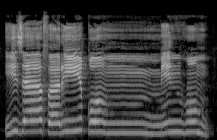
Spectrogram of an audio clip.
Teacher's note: یا دیکھیں اِذَا فَرِيقٌ، قوف کے پر تنوین ہے، تنوین کے بعد جو ہے میم آ رہا ہے، اور میم جو ہے حروف یرملون میں سے ہے، تو یہاں پر ادغام ہوگا، تو ہم اسے غنّے کے ساتھ پڑھیں گے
